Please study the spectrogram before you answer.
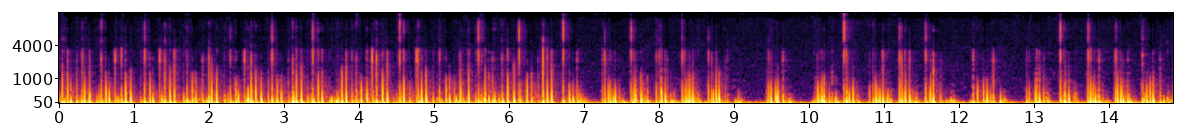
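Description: Long glittery nails scratch a solid wooden ball held in both hands. The result is a dense, steady stream of rapid scratching strokes, heavy in low rumbling tones with faint bright ticks on top. A few brief pauses break up the strokes.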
